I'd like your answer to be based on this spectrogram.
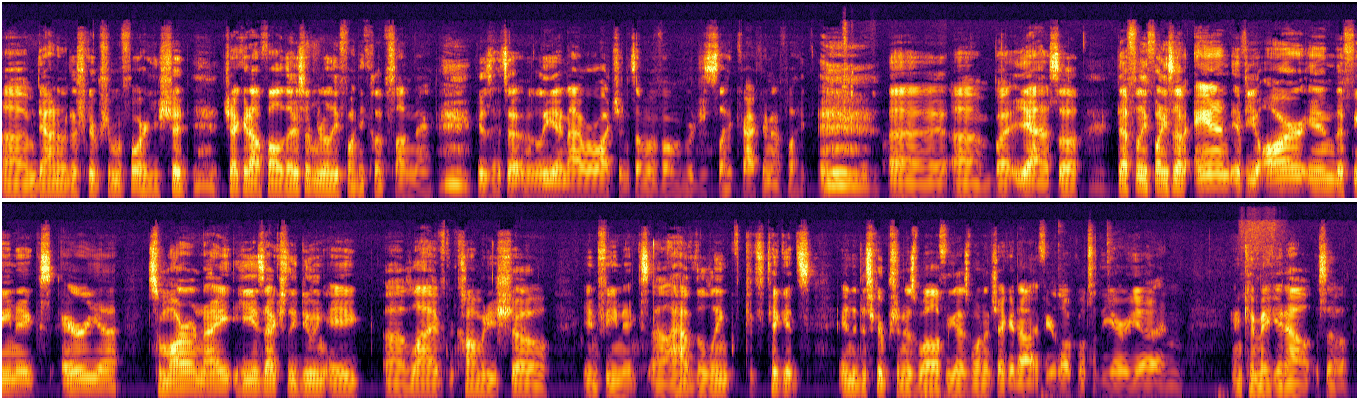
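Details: Adult host speaking; normal speech.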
